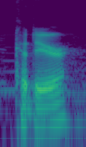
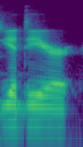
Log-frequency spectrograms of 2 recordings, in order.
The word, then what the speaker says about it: Yadir: Uh, Kadir, are you here? Yep, I'm here. So, yeah. By the way, sorry. His name is pronounced Yadir. Yeah, dear.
